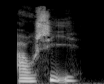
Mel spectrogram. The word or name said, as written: afsige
